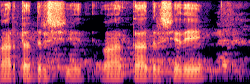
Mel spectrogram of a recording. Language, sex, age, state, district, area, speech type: Sanskrit, male, 18-30, Kerala, Thiruvananthapuram, urban, spontaneous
